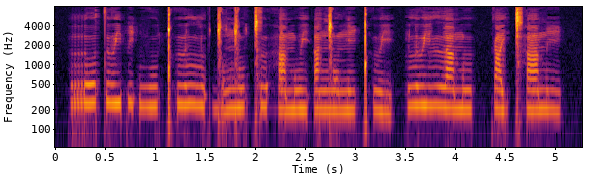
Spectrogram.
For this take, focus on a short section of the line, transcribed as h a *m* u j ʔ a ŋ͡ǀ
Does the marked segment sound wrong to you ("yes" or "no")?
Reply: no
